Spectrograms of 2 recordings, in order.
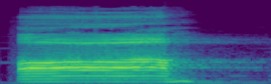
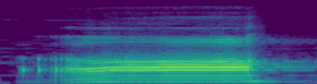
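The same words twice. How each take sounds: First: The voice sounds thick, pressed and rigid. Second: The voice sounds thin, light and flexible. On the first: The speaker calls it wrong. "a thicker sound would be like if you take the fold and you make them really press together" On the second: The speaker calls it right. "And instead going"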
